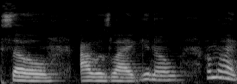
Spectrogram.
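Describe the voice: Speaking at a fairly slow pace, a woman with a fairly low pitch and a slightly mellow tone uses lively intonation.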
